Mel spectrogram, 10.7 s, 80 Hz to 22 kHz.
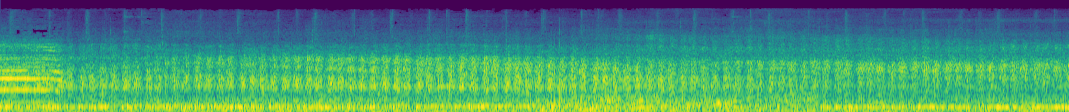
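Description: Model BR 86 steam locomotive's whistle sounding and cutting off about half a second in, followed by the steady rolling and rapid clicking of the locomotive and its long train of Talbot hopper wagons running over model track.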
